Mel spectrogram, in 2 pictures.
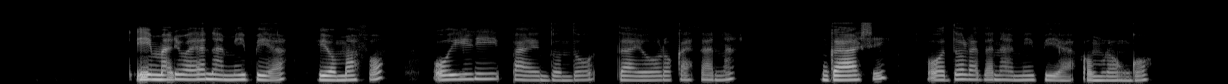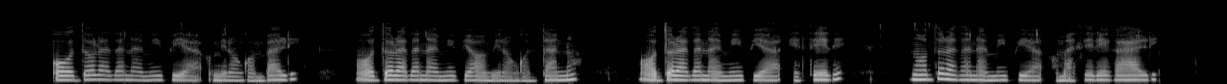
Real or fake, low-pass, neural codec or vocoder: real; 7.2 kHz; none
